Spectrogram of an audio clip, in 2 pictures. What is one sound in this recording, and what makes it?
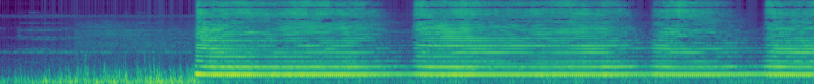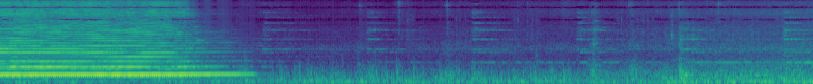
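A diesel locomotive engine rumbles as it approaches.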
